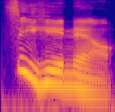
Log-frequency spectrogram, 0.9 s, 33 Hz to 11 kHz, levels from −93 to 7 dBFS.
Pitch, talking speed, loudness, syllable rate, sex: 140 Hz, 210 wpm, -13 LUFS, 5.2 syllables/s, male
